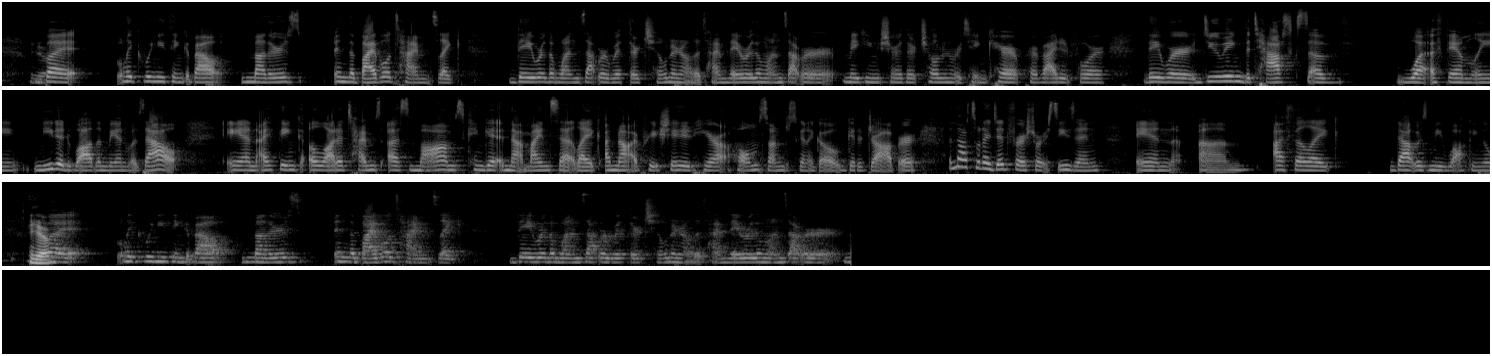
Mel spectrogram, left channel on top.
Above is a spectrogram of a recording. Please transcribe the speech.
Yeah. But like when you think about mothers in the Bible times, like they were the ones that were with their children all the time. They were the ones that were making sure their children were taken care of, provided for. They were doing the tasks of what a family needed while the man was out. And I think a lot of times us moms can get in that mindset, like, I'm not appreciated here at home, so I'm just going to go get a job. And that's what I did for a short season. And I feel like that was me walking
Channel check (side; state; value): right; drops out; at 8.5 s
